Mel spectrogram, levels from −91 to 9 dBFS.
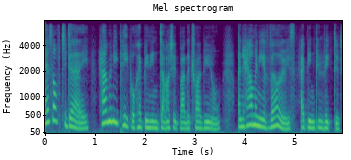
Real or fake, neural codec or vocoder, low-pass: fake; codec, 16 kHz, 1 kbps, FunCodec, trained on Chinese and English, 50 frames a second; 7.2 kHz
